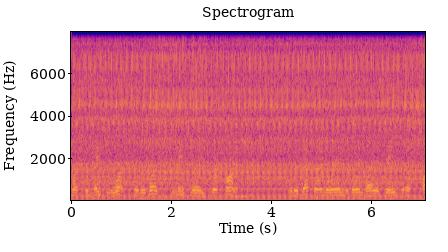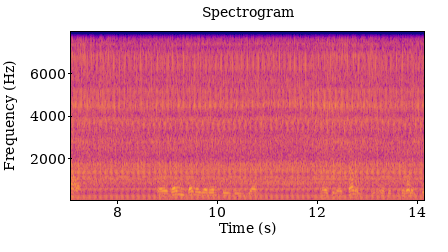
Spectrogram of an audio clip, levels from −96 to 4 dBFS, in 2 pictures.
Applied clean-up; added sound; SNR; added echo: none; Tools; -3 dB; none.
